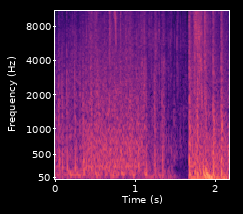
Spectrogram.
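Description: Rapid automatic gunfire in a video game firefight at a hard point, dense and loud throughout, breaking into a sharper, heavier burst near the end.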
